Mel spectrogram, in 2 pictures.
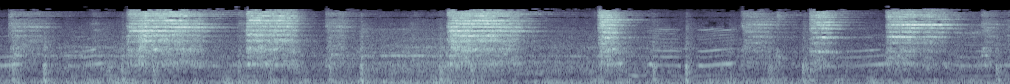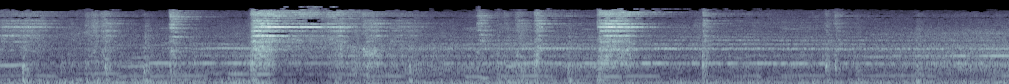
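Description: GWR passenger train creeping through a level crossing, its wheels squealing against the rails again and again over a low rumble. The crossing's warning alarm keeps up faint steady tones underneath.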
